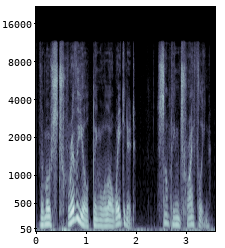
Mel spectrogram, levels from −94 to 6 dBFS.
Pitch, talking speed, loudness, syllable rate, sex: 120 Hz, 135 wpm, -17 LUFS, 5.2 syllables/s, male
